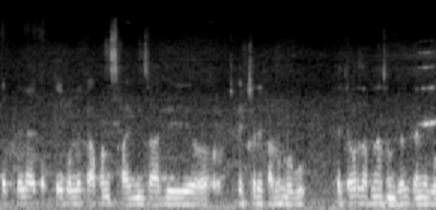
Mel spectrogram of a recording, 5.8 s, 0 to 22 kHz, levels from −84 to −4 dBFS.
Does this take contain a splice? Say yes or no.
no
